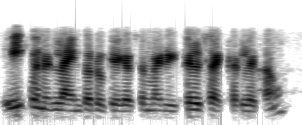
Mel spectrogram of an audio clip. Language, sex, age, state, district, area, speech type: Hindi, male, 18-30, Madhya Pradesh, Seoni, urban, conversation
